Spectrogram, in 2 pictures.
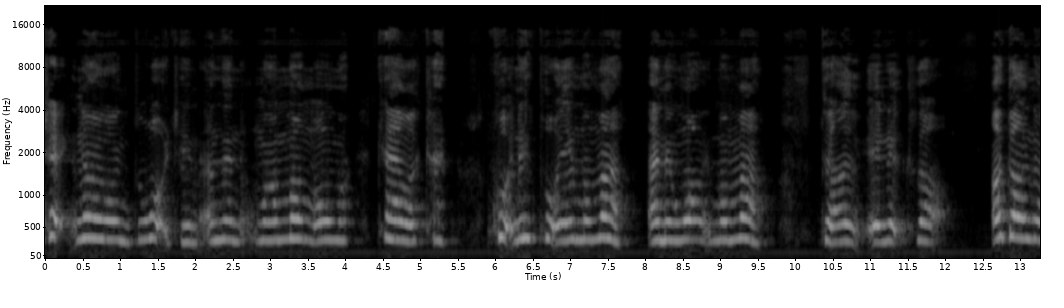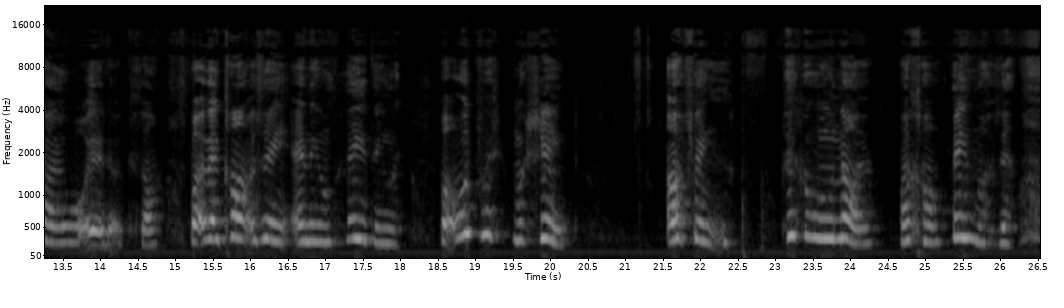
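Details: Female with cerebral palsy talking while feeding herself with a Neater Eater feeding aid; no speech disorder is named: dysarthria in cerebral palsy.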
